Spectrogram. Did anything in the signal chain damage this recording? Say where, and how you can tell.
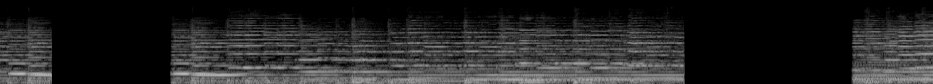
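Yes. The network connection dropped twice, causing a stream reconnect each time: playback went silent, rejoined and restarted its decoder mid-stream. From 0.51 s, 1.17 s of silence ends with the sound resuming 0.46 s earlier, repeating material. From 6.84 s, 1.66 s of silence ends roughly 0.7 s later, skipping material.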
